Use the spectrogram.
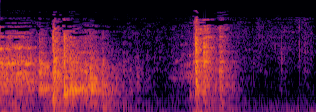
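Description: Dirty metal spoons are angrily beaten in a basin of water and soap suds, clattering and clinking together in a busy rattling burst followed by a sharper single clack, then softer scattered taps and splashy rustling.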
